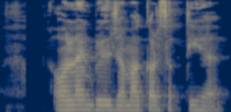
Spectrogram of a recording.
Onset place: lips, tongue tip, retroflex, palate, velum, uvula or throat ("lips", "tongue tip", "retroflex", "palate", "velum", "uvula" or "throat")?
tongue tip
